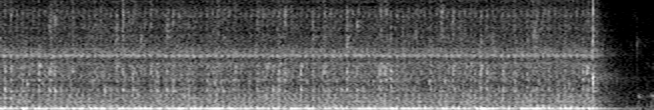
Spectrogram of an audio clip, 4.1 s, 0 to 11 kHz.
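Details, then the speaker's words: Yamaha V-Star 1100 after carb rebuild and reassembly, flushing fuel from a test tank: steady low electric fuel pump hum for a few seconds then clean cutoff as carb bowls fill; normal operation. "eventually that noise will stop when fuel stops flowing because the carbs will stop the movement of fuel"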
